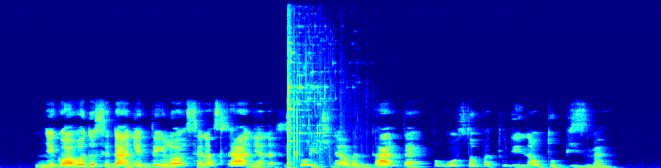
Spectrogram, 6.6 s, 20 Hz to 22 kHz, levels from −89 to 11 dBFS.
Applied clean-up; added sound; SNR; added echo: none; Shatter; 17 dB; none.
